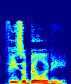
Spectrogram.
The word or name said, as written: feasibility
